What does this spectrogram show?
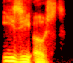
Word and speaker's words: Essihos: got the pronunciation and i wrote in parentheses next to your name e-a-s-y space o-h-s-t easy host oh smart oh my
